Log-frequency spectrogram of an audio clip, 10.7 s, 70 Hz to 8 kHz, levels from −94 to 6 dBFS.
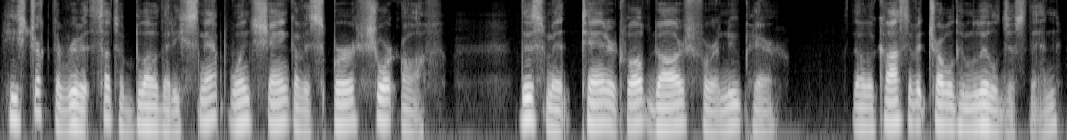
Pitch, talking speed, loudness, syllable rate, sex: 110 Hz, 200 wpm, -16 LUFS, 4.9 syllables/s, male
